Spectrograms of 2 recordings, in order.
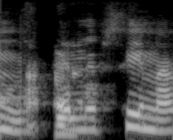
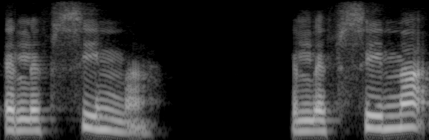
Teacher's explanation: So there's an emphasis on the first syllable there.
